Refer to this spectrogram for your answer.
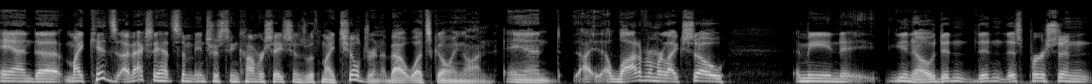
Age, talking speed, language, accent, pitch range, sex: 40-59, 185 wpm, English, American, 115-150 Hz, male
